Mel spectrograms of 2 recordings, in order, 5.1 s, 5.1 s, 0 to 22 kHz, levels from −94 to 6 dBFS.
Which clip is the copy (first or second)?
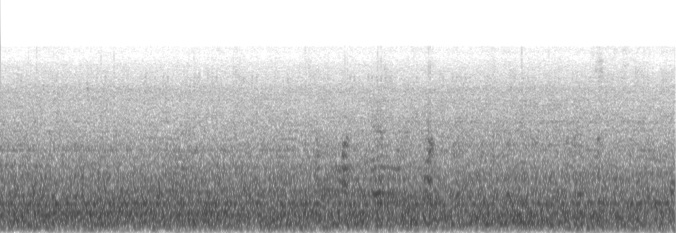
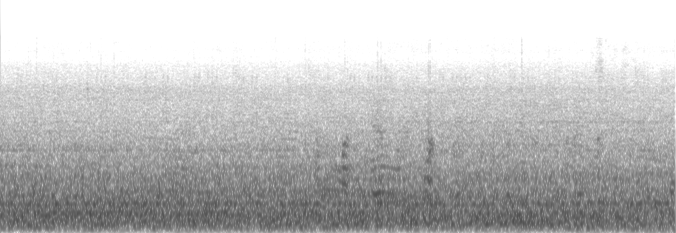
first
